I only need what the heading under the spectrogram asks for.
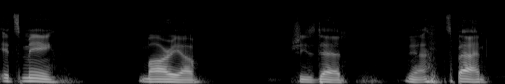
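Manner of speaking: solemn, grave, very low, slow and deliberate tone. Joking about whether Mario ever had to say his line seriously: mock-serious Mario voice. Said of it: "more serious tone".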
